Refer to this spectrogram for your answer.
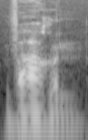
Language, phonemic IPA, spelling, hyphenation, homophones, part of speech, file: German, /vaːrən/, Waren, Wa‧ren, wahren, noun, De-Waren.ogg
- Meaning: plural of Ware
